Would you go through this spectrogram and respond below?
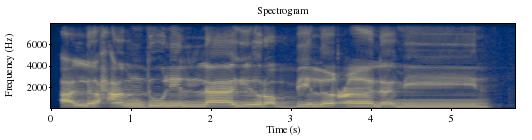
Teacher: pada dua bunyi huruf lam sukunnya ada tambahan bunyi pantulan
